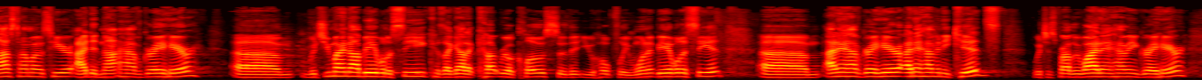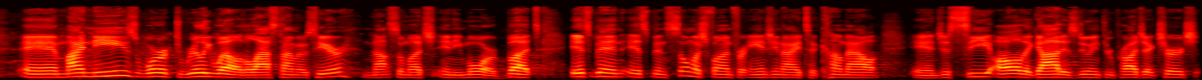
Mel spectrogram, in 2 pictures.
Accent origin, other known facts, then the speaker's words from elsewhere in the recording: Tulsa, Oklahoma, United States; I'm from Tulsa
